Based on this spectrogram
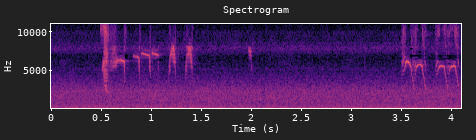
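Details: One blue-crowned hanging parrot, recorded on 26 October 2017, utters a quick run of piercing, very high, short squeaky notes, falls silent, then repeats a similar burst of thin chips over faint background hiss.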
